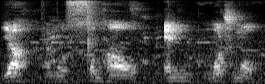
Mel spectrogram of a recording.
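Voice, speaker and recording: A man from Cameroon, a French teacher, answering interview questions in a slow, halting way with many fillers. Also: medium pitch, fairly even intonation. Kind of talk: casual interview. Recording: echoey room from far off with music.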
